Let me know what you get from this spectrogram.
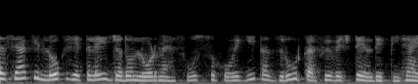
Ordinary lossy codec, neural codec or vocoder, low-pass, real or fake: AAC, 16 kbps; none; 7.2 kHz; real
